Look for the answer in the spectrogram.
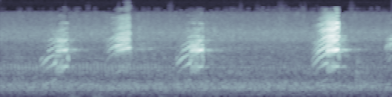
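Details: Crowned lapwing, also called crowned plover: four harsh, strident, ringing notes with a buzzy edge, given singly at uneven intervals of roughly a second, over a faint steady background hiss.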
